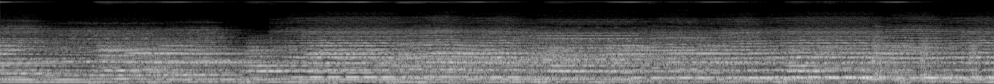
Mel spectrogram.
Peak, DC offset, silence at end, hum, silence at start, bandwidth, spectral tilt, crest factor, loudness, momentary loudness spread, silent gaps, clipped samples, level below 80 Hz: -4 dBFS; under 0.1%; 0 s; none; 0 s; over 20 kHz; -6 dB/octave; 14 dB; -17 LUFS; 4 LU; none; under 0.1%; -44 dBFS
